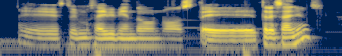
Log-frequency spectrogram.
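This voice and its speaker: A man talks in a fairly low pitch with a Mexican accent. The background is quiet. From Mexico. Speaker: podcast co-host. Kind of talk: casual chat.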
